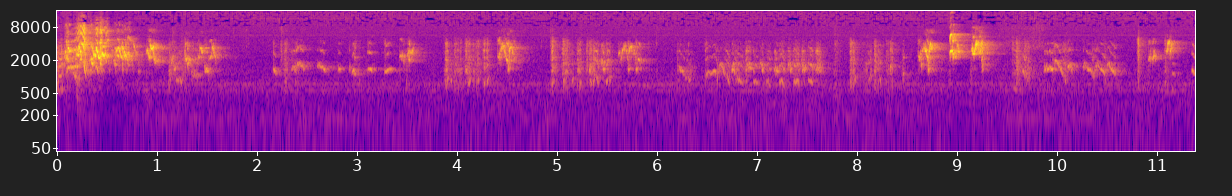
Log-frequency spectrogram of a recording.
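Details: Pet budgerigars give scattered bursts of scratchy warbling and chirps separated by short gaps, against a faint steady background hum.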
